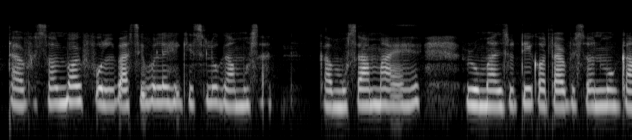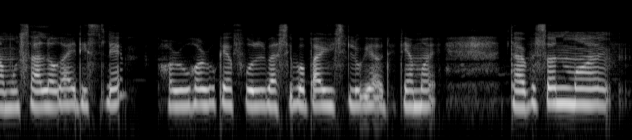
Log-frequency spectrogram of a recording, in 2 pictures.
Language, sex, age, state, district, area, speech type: Assamese, female, 18-30, Assam, Sivasagar, rural, spontaneous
